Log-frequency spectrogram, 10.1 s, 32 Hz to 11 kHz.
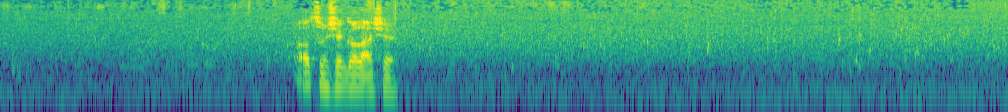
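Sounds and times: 
flowing water of a warm hot spring: 0.0 - 10.0
speech: 2.9 - 4.1.

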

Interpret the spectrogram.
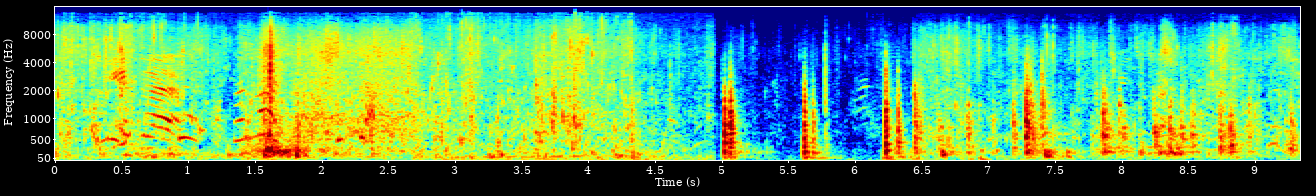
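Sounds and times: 
water sloshing and splashing at a slipway: 0.0 - 9.3
people talking: 0.3 - 1.8, 8.0 - 9.3
knocks and thumps of small sailing boats and trolley: 5.0 - 9.3.

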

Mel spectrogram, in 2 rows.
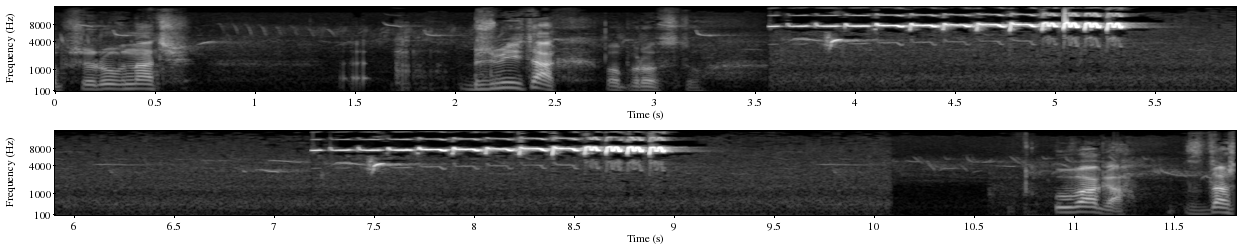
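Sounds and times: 
speech: 0.0 - 0.8, 1.5 - 3.8, 10.9 - 11.8
firecrest song: 3.6 - 10.1
low noise: 3.6 - 10.1.

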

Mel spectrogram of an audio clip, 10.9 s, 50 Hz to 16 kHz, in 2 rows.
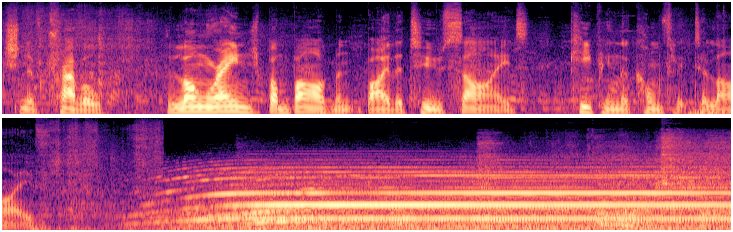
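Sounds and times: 
faint noise: 0.0 - 6.8
speech: 0.1 - 6.6
air raid siren wailing: 6.4 - 10.9.

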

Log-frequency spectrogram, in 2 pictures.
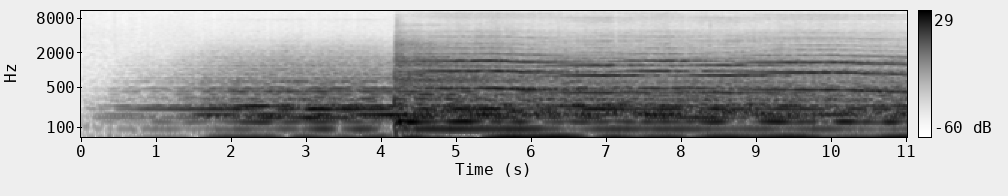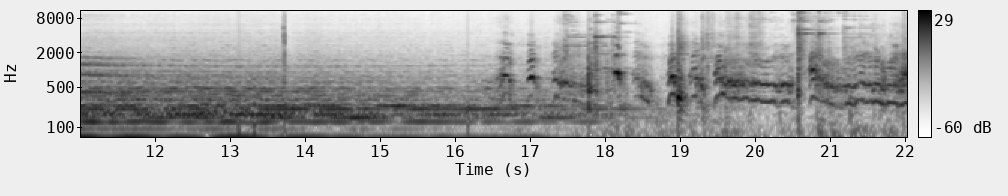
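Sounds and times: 
low rumbling noise: 0.0 - 22.0
dog barking: 16.5 - 20.0.

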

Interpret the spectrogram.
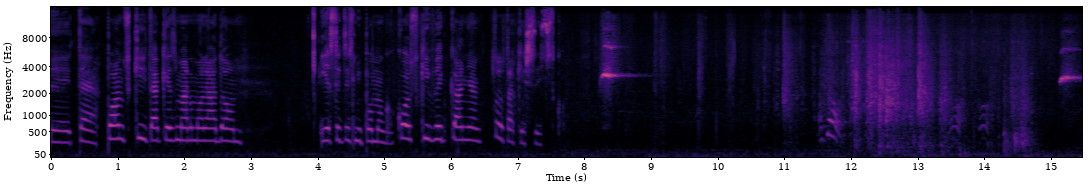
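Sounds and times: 
speech: 0.0 - 3.0, 4.0 - 7.7, 11.6 - 12.1
shuffling and rustling noise: 3.5 - 15.4
person whistling a short steady high note: 8.2 - 9.0, 15.1 - 15.4.

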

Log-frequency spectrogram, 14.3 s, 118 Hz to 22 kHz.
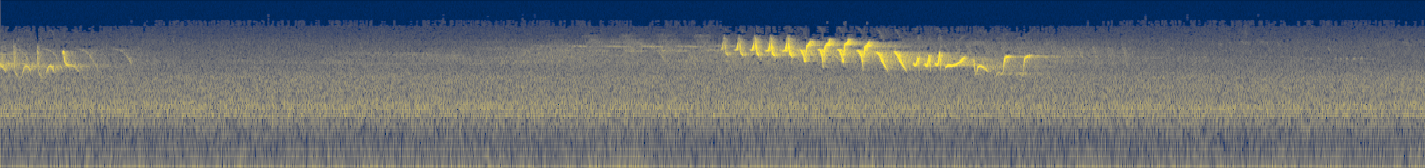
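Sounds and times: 
willow warbler singing in pine forest: 5.7 - 11.0.

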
